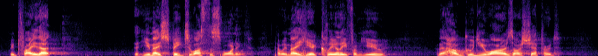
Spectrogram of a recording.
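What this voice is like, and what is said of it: Hybrid Canadian-Australian accent. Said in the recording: “I was born in Canada, but I've lived here for a long time, and so I have this weird sort of hybrid accent ... I've heard all kinds of guesses, Irish, English, everything, but I'm Canadian, but Australian.”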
